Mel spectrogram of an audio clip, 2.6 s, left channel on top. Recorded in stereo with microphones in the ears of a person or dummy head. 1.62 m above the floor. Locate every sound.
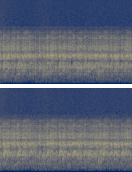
0.0 s an insect: 10° right (ahead or behind), 3 m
